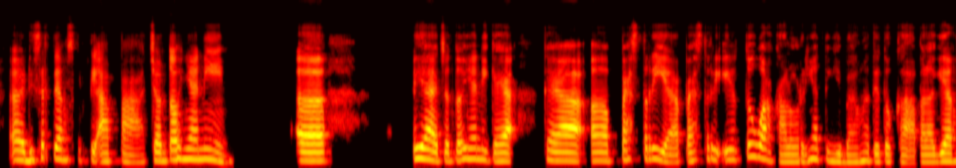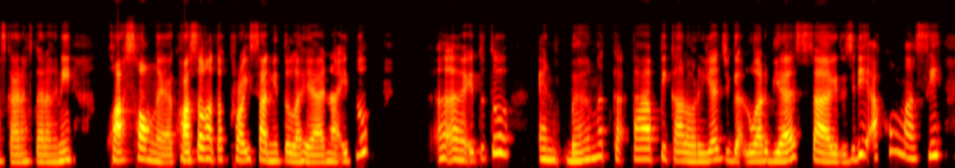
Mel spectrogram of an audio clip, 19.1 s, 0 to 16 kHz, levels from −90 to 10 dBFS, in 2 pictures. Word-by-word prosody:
eee, 200 - +1
dessert 255 +7 -5
yang 220 - -1
seperti 195 -3 -9
apa. 165 -3 -4
Contohnya 205 +4 0
nih, 210 -6 -4 0.8
eee 185 -1 +8 0.9
iya 225 -3 +4
contohnya 190 +5 -3
nih 210 -3 -6
kayak 180 0 +2 0.3
kayak, 185 -3 +4
eee, 185 0 0
pastry 210 -3 -4
ya. 155 - -3
Pastry 200 +5 -6
itu 210 +8 -6
wah 225 -6 +1
kalorinya 165 +6 -6
tinggi 170 -5 -8
banget 170 +2 -6
itu, 165 -1 -7
Kak. 145 -2 -7
Apalagi 155 +3 -1
yang 170 - -5
sekarang-sekarang 165 -1 -3
ini 200 +4 0 0.3
croissant 225 -4 +7
ya, 155 -3 -1
croissant 195 +5 +7
atau 215 0 -2
croissant 200 -3 +2
itulah 175 -1 -1
ya. 160 -1 +2
Nah 170 +1 0
Itu 250 - -3 0.7
heeh. 200 -3 0
Itu 235 - -13
tuh 350 +6 -1 0.3
enak 205 -2 -3
banget 210 +10 -2
Kak - - -7
tapi 220 +2 +1
kalorinya 185 0 0
juga 200 -3 -3
luar 175 0 +3
biasa, 185 0 +4
gitu. 160 - -9
Jadi 290 - -1
aku 390 -5 -3
masih 270 +3 -3
190 Hz, 165 wpm, -24 LUFS, 175-220 Hz, 0.9 s, eee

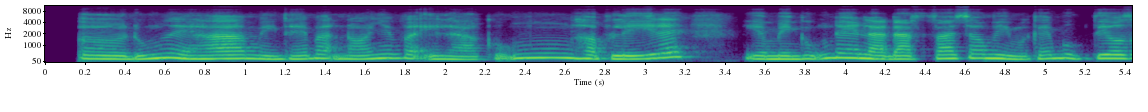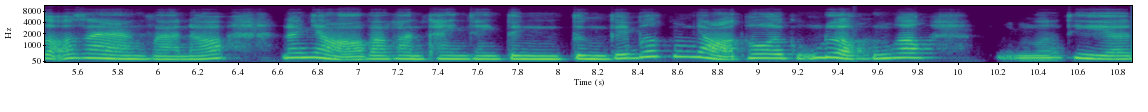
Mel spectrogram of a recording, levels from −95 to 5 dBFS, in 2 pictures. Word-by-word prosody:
Ừ, 200 -4 +1
đúng 195 +6 +2
rồi 255 -2 +4
ha. 210 +2 +3
Mình 195 -4 0
thấy 190 0 -2
bạn 225 -1 -2
nói 195 +1 -1
như 235 +1 +1
vậy 225 -4 -4
là 170 -2 -3
cũng 255 +6 0
hợp 215 -3 +1
lý 190 +3 +3
đấy. 285 +4 +1 0.3
Thì 195 - -2
mình 185 0 +3
cũng 200 +5 -1
nên 255 -2 +4
là 200 -3 +3
đặt 190 0 -1
ra 220 0 +2
cho 235 +1 -1
mình 225 -4 +4
một 175 - -3
cái 210 +1 -2
mục 230 -1 0
tiêu 225 0 +3
rõ 220 +2 -2
ràng 220 -6 +2
và 180 -1 -3
nó 190 +7 -2 0.3
nó 270 +1 0
nhỏ, 225 - +1
và 195 - -1
hoàn 195 -1 -1
thành 195 -1 -2
thành 190 -1 -2
từng 185 -1 +1
từng 195 -2 +1
cái 225 - 0
bước 330 +5 -2
nhỏ 310 -5 0
thôi 245 -1 +1
cũng 235 +4 -2
được, 270 -6 +3
đúng 230 +3 0
không? 270 0 +1 0.5
Ừm, 130 +1 -4
thì, 220 -4 0
ờ, 190 0 -2
210 Hz, 280 wpm, -18 LUFS, 190-235 Hz, 0.5 s, rồi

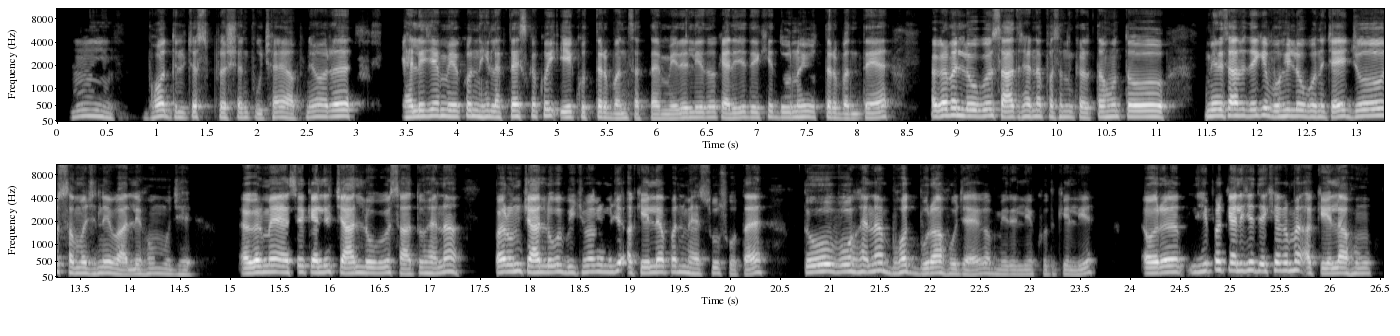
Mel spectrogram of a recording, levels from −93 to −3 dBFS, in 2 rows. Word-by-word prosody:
हुँ, 175 -3 -8 0.3
बहुत 175 +7 +1
दिलचस्प 155 +1 -5
प्रश्न 140 0 -4
पूछा 125 0 -8
है 150 - 0
आपने 135 +4 -5
और 165 0 -2 0.7
कह 155 - +2
लीजिए, 175 +3 +2
मेरे 175 -2 +1
को 170 +2 -3
नहीं 170 -2 -2
लगता, 160 +1 +2
इसका 175 0 -1
कोई 190 +2 -2
एक 155 0 +1
उत्तर 150 0 -1
बन 130 0 -3
सकता 120 -2 -6
है। 120 - 0
मेरे 120 +4 -2
लिए 150 +1 -2
तो 150 0 -3
कह 135 -2 +2
लीजिए, 140 +3 -3
देखिए, 150 +1 -5
दोनों 150 +1 -3
ही 160 - -2
उत्तर 155 -2 -3
बनते 125 +2 -3
हैं। 155 +2 0 0.4
अगर 190 +3 +6
मैं 210 - +6
लोगों 180 -2 +1
के 190 - +1
साथ 165 -4 +3
रहना 170 +1 -1
पसंद 160 0 -6
करता 140 +2 -3
हूँ, 165 +2 -2
तो - - +5 0.4
मेरे 185 +1 +2
हिसाब 190 0 +6
से, 190 - -4
देखिए, 185 +3 +2
वहीं 175 +1 0
लोग 180 -2 0
होने 165 -1 -1
चाहिए, 160 +3 +4
जो 185 +4 +1
समझने 160 -3 -2
वाले 130 -2 -2
हों 145 +3 -10
मुझे। 125 -5 -11 0.5
अगर 155 +4 +7
मैं, 190 +1 +5
ऐसे 180 +2 0
कह 175 -1 +6
लें, 185 - -2
4 155 -3 +5
लोगों 160 -2 -2
के 170 - -2
साथ 135 -2 -3
हूँ, 160 - -4
है 155 - -2
ना? 195 +4 0 0.4
पर 185 +2 +5
उन 205 +2 -1
4 180 -3 +6
लोगों 180 +2 -2
के - - -9
बीच 175 0 -8
में 190 - -1
अगर 190 0 -3
मुझे 185 +5 -1
अकेलापन 180 +3 0
महसूस 150 0 -6
होता 130 0 -4
है, 175 +5 0 0.4
तो 195 +4 +3
वो, 200 +1 -1
है 190 0 -1
ना, 225 +4 0
बहुत 190 +1 -2
बुरा 155 +3 +1
हो 140 - -4
जाएगा 135 +2 -4
मेरे 125 -2 -11
लिए, 125 +1 -10
खुद 125 0 -16
के 130 - -8
लिए। 140 +9 -8 0.5
और 160 +1 +5
यहीं 185 +2 +2
पर 250 - +4
कह 225 - +7
लीजिए, 220 +2 +1
देखिए 210 +1 0
अगर 225 - 0
मैं 240 0 +1
अकेला 150 -2 +1
हूँ, 150 0 -7
165 Hz, 235 wpm, -21 LUFS, 150-185 Hz, 0.7 s, अगर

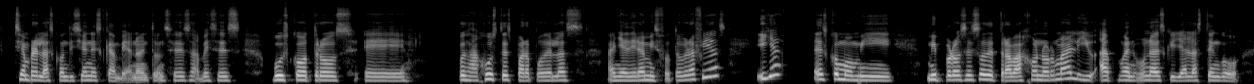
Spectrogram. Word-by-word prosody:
siempre 215 -3 +3
las 175 -1 0
condiciones 190 +1 -2
cambian, 165 - -3
¿no?, - - 0
entonces, 145 - -5
a 190 - -4
veces 185 0 -4 0.3
busco 205 0 +5
otros, 195 -2 +1
eh, 175 -1 -2 0.5
pues, 210 0 +2
ajustes 215 +2 +2
para 180 -3 -1
poderlas 185 +2 -2 0.2
añadir 185 +1 +1
a 200 - +3
mis 195 -2 -1
fotografías 325 - -1 0.3
y - - +1
ya, 395 - +6 0.4
es 235 - +2
como 225 -4 +4
mi 185 -2 +1 0.3
mi 225 0 +5
proceso 210 +2 +2
de 225 - +6
trabajo 180 +4 +2
normal 240 +6 +2
y, 205 -3 -1
ah, 200 - +3
bueno, 200 -3 -1
una 200 - +1
vez 195 0 0
que 180 - -3
ya 175 0 0
las 180 0 -2
tengo 180 -1 -2
195 Hz, 180 wpm, -23 LUFS, 180-210 Hz, 0.5 s, ya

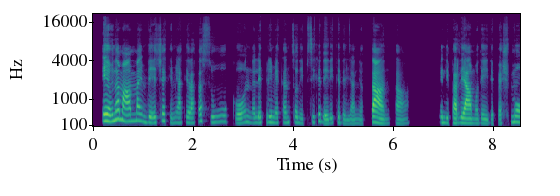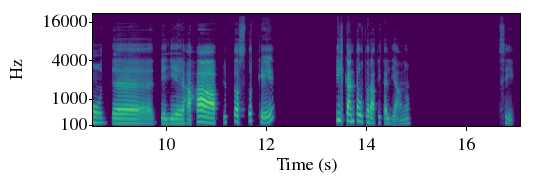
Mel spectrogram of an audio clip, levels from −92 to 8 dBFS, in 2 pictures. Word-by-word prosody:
E 235 0 +10
una 245 +7 +4
mamma, 240 -2 +2
invece, 195 +1 -3
che 185 -8 -16
mi 175 +2 -13
ha 175 - -6
tirata 180 +4 -5
su 215 -1 -11
con 165 +4 -5
le 180 +1 -7
prime 195 -2 -6
canzoni 180 -1 -10
psichedeliche 180 -2 -8
degli 145 -3 -13
anni 145 +1 -13
80. 155 -3 +2 0.6
Quindi 185 -2 -7
parliamo 165 -2 +3
dei 155 -2 -8
Depeche 150 0 -12
Mode, 165 - -1
degli 160 -1 -4
A-ha, 170 +3 +5
piuttosto 215 +4 -4
che 190 - -4 1.3
il 270 -1 0
cantautorato 220 -8 +1
italiano. 155 -2 -11 1.8
Sì. - - -17
180 Hz, 105 wpm, -24 LUFS, 160-205 Hz, 1.8 s, E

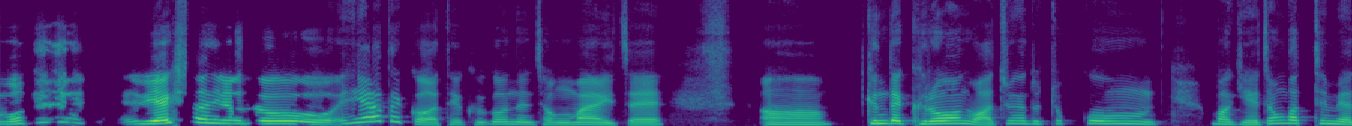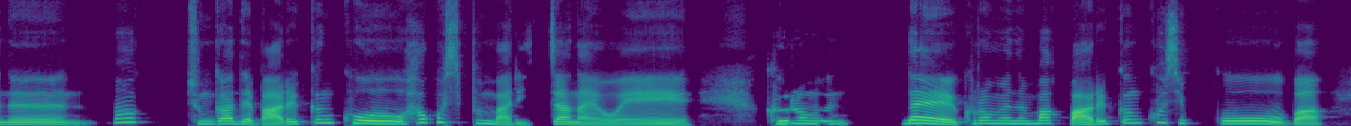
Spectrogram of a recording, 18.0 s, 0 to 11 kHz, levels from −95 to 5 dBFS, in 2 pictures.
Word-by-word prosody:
뭐 215 +4 0 0.7
리액션이라도 235 - +5
해야 370 - +2
될 425 -3 -4
것 - - -2
같아요. 155 +3 -5
그거는 190 +1 -6
정말 170 -1 -1
이제 150 0 -4 0.6
아 175 -1 -3 0.3
근데 250 0 +5
그런 235 +2 +3
와중에도 225 +6 -3
쪼끔 230 -2 -4 0.3
막 205 -4 -3
예전 175 +10 -3
같으면은 195 -8 -1
막 360 +2 -2 0.3
중간에 220 -2 0
말을 170 +5 +1
끊고 260 -8 +2
하고 320 +9 -2
싶은 335 -8 -6
말 175 -5 -1
있잖아요 155 -1 -2
왜. 150 0 -4 0.5
그러면 235 -1 -3 0.3
네 245 -7 +5
그러면은 245 +2 -3
막 255 0 0
말을 190 +4 +4
끊고 300 +4 -5
싶고 235 - 0
막 165 0 +2
225 Hz, 245 characters per minute, -26 LUFS, 180-250 Hz, 0.7 s, 리액션이라도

